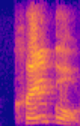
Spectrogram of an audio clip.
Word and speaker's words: Krehbiel: Krehbiel rhymes with table.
